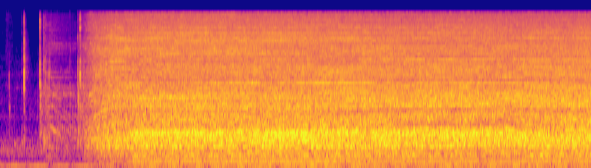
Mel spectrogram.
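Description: Handheld hair dryer switched on after a couple of clicks, spinning up within about half a second and then blowing steadily to dry the decoupage glue on a canvas bag.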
